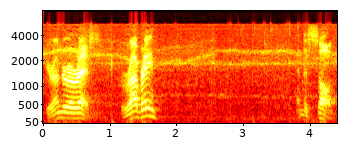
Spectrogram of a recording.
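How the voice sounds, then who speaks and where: An actor playing a firm, fair, heroic Mountie sergeant in an old-time radio adventure, speaking with decisive authority. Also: male voice, mid-range voice, sing-song, unhurried, a little hiss or hum. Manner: commanding, decisive. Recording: muffled vintage radio recording.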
